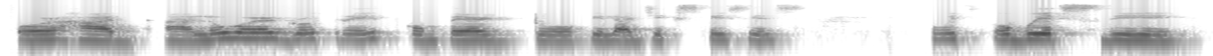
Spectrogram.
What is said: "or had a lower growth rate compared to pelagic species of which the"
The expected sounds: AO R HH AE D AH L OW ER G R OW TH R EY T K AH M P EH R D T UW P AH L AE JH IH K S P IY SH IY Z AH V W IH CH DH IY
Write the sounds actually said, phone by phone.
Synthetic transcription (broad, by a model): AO R HH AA D AH L OW ER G R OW T R EY T K AH M P EH R D T UW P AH L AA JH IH K S P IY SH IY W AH B W IH CH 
